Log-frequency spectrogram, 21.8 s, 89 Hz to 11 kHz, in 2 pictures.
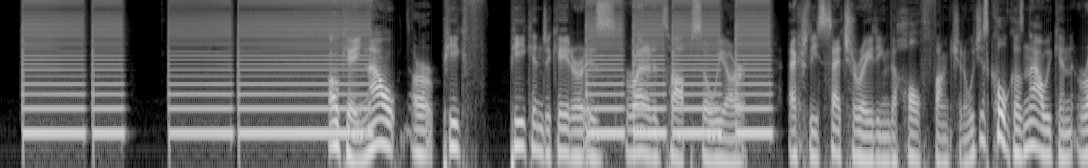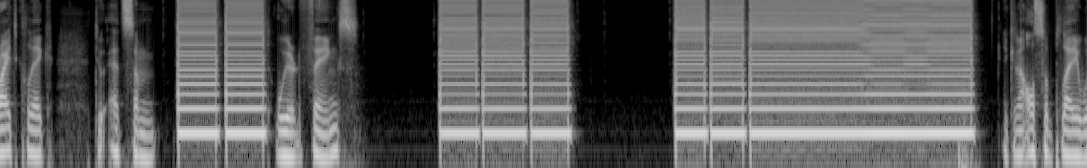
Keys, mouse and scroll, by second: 1.1 click, 1.9-3.7 drag, 6.7 click, 10.2 right click, 11.0 right click, 11.4 right click, 11.9 click, 13.9 right click, 14.4 click, 15.7 click, 16.5 right click, 16.8 click, 19.3-20.4 drag.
